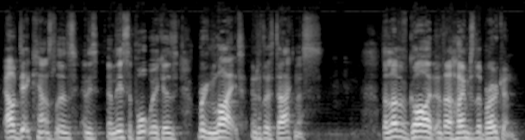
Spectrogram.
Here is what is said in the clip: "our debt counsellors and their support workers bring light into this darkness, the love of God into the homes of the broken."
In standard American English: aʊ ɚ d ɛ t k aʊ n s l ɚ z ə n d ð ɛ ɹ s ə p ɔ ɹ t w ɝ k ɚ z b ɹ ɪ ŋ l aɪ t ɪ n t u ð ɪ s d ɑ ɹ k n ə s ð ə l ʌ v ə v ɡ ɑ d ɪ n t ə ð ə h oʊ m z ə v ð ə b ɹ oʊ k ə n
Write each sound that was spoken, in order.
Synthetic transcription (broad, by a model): aʊ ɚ d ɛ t k aʊ n s l ɚ z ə n ð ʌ ɹ s ə p ɔ ɹ t w ɝ k ɚ z b ɹ ɪ ŋ l aɪ t ɪ n t u ð ɪ s d ɑ ɹ k n ə s ð ə l ʌ v ə v ɡ ɑ d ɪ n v ð ə h oʊ m z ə ð ə b ɹ oʊ k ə n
